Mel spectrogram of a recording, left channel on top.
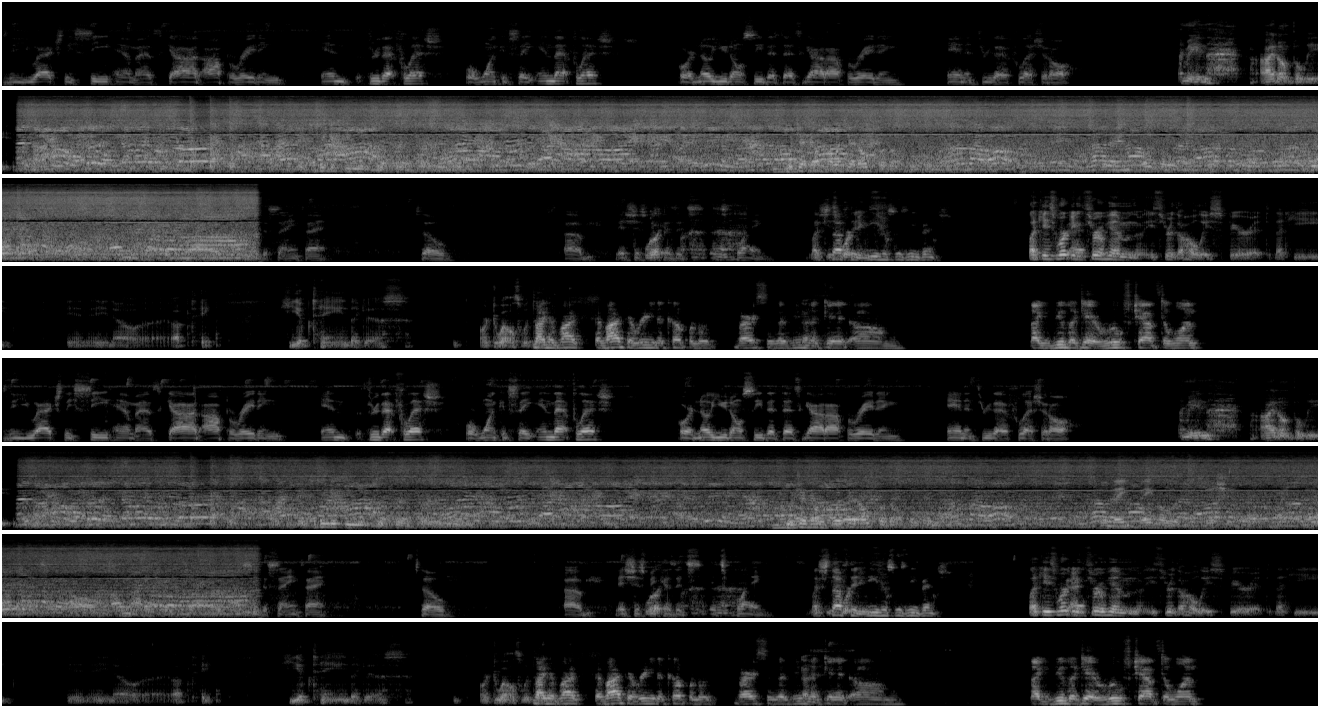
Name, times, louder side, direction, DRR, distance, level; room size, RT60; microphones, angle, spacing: voice 1, 0.0-2.8 3.2-6.1 6.8-9.0 9.4-10.7 15.4-15.6 20.8-22.7 24.1-29.9 30.5-30.8 31.9-34.0 34.4-35.8 36.9-37.1 47.5-47.7, right 4 dB, 45° right, 0.6 m, -39 dB
voice 2, 11.8-14.2 14.6-15.5 15.9-20.0 20.5-23.1 32.7-33.8 34.4-35.0 36.6-39.6 40.1-41.6 42.3-43.6 44.3-44.9, equal, 90° left, 1.1 m, -37 dB
sound 1, 13.3-28.9, left 6 dB, 50° left, 0.5 m, -28 dB
voice 3, 44.8-48.4 49.8-51.4, right 1 dB, 15° left, 0.9 m, -34 dB
3.4 x 2.5 x 2.6 m
head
